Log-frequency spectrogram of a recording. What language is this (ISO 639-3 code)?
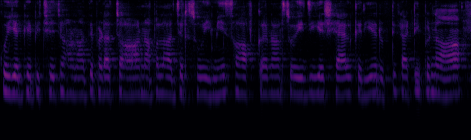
doi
